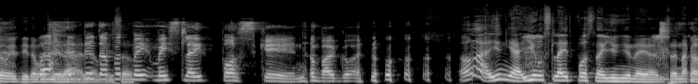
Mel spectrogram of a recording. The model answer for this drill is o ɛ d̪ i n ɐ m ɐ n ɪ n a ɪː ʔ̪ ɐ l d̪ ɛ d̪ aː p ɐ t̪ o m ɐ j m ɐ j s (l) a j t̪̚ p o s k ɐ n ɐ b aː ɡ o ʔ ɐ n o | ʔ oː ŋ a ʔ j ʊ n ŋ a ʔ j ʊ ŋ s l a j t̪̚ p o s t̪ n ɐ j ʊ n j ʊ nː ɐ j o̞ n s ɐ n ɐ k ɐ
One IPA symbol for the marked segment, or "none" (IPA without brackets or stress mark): l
